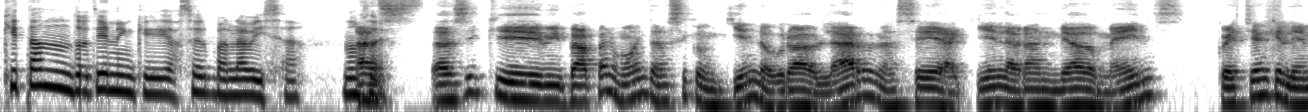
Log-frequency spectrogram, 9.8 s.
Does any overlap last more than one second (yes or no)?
no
